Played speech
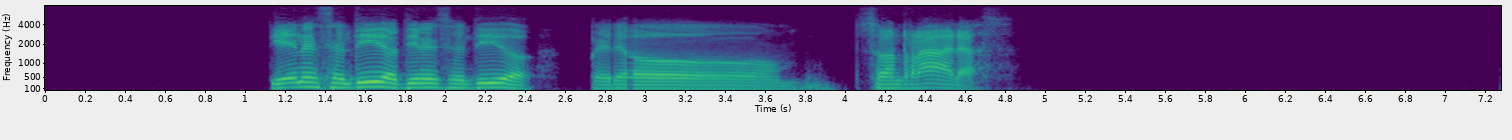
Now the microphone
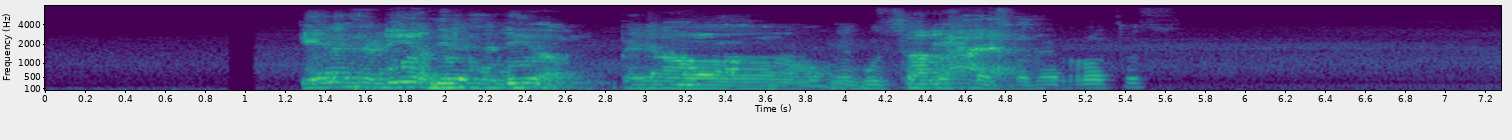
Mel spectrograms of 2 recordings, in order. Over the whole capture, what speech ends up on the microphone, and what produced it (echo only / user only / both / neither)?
both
